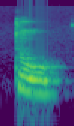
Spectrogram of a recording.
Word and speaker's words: tout: A, here, bien, nasal, bien, tout. T is not pronounced.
